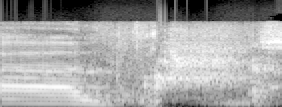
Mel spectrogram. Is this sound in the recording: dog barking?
yes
